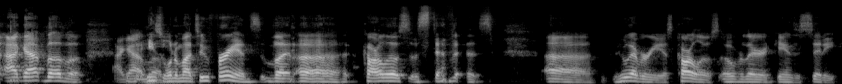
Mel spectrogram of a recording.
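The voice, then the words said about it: Speaks with a noticeable regional accent. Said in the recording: “You listen to my accent.”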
